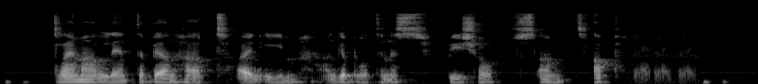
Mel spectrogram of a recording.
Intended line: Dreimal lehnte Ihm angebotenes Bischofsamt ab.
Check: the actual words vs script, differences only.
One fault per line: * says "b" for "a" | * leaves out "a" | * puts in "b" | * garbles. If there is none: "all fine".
* puts in "Bernhard ein"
